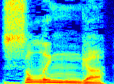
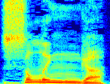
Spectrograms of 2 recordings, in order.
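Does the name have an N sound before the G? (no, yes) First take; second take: yes; yes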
